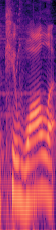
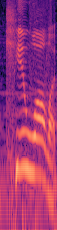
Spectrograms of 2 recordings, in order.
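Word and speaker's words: Kilwala: Those are called a kiwala. A kiwala. Not a koala. A kiwala. What?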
